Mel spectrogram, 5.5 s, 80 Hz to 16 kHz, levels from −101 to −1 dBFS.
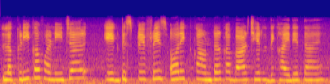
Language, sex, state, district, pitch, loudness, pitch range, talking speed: Hindi, female, Uttar Pradesh, Lucknow, 290 Hz, -17 LUFS, 275-315 Hz, 165 wpm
